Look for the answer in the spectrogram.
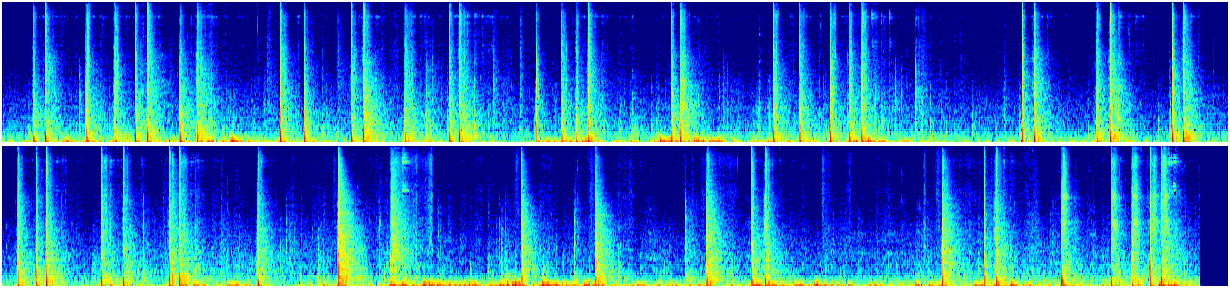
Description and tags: CLARKS Punch Hits body blows around the room
natural sounding bassy body blows and falls.
hit, impact, punch, thud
